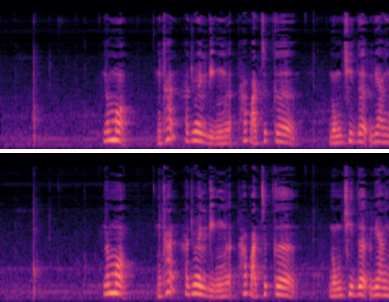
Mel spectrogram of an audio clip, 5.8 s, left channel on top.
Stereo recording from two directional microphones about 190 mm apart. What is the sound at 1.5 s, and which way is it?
Speech, 15° right (ahead or behind).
